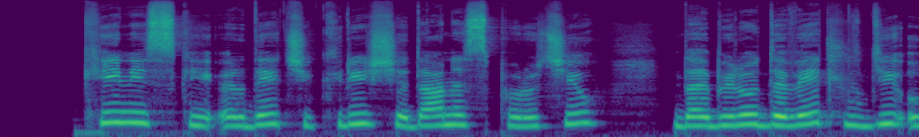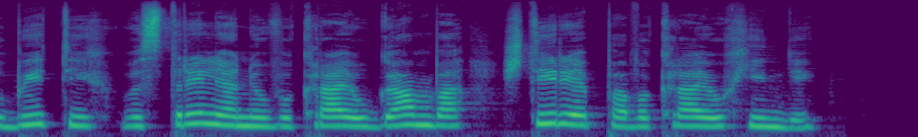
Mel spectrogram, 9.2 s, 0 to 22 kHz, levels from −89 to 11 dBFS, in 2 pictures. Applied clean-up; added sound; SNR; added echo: neural mask model DeepFilterNet 3.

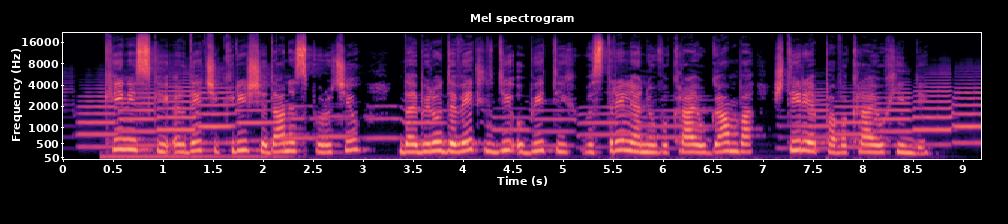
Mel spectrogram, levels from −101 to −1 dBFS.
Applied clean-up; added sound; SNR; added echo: classical method spectral subtraction.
